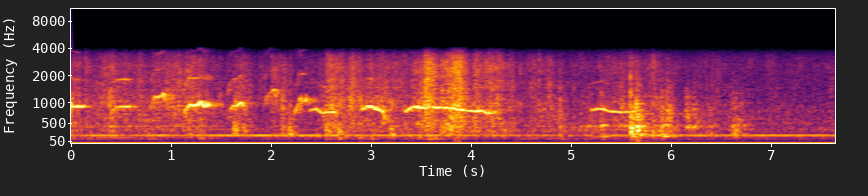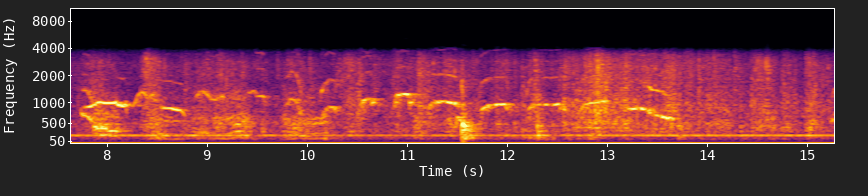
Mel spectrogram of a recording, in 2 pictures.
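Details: Rhodesian Ridgeback puppies in a frenzy: a litter of high, slurred whines and squeals, many overlapping, bending up and down, with short yelps between and a steady low hum underneath throughout.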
